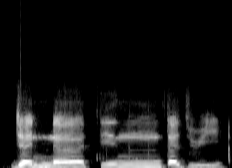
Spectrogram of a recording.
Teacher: Dia bukan nak cakap exactly dengung. Dia in between, dengung dan jelas. So bunyi dia in between lah. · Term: ifak hakiki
